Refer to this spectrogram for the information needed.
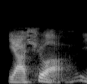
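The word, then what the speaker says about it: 야슈아 (ישוע): 제가 정기적으로 보는 유튜브가 그 야슈아, 유대인들은 그 히브리 발음을 야슈아라고 그러거든요.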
